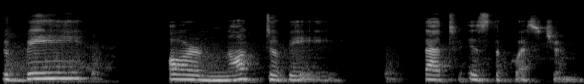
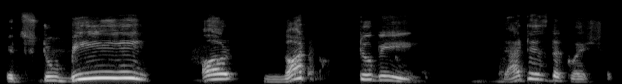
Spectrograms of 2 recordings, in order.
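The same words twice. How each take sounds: First: To be, then a slow or not to be, stress on or; slow, pausing delivery with the weight on or; professor's reading of the line. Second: It's to be hit hard, loud and slow, then or not to be, that is the question; stress on TO BE. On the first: Asked to show how to say it, reads with stress on or. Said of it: "how do you say it". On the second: Correcting the professor, hits to be hard. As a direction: punch to be hard and slow, pause before or not. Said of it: "You have to stress that". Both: Shown as a demonstration.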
